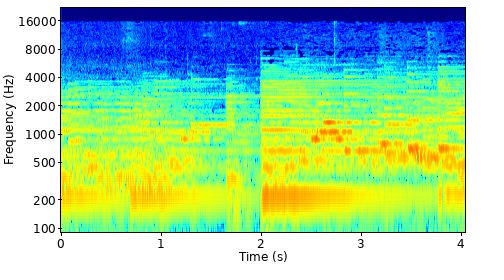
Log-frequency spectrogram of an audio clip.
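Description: Grand piano played solo: a flowing run of notes over a held low note. The playing thins out just before two seconds in, then a loud new chord comes in and the passage carries on.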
